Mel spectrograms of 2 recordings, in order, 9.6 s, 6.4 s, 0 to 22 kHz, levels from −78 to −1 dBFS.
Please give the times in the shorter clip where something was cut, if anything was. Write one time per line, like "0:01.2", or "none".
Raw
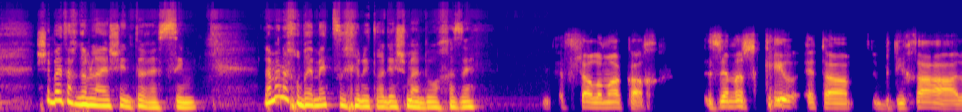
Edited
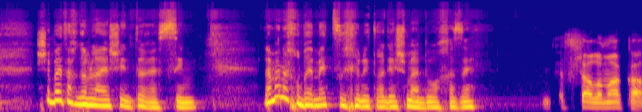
none

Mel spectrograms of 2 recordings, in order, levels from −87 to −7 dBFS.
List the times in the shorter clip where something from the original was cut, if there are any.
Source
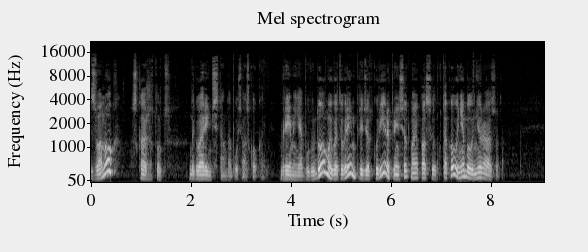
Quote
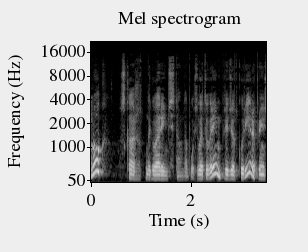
0:01.0
0:02.1

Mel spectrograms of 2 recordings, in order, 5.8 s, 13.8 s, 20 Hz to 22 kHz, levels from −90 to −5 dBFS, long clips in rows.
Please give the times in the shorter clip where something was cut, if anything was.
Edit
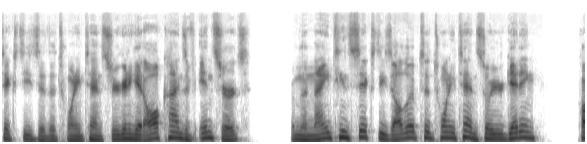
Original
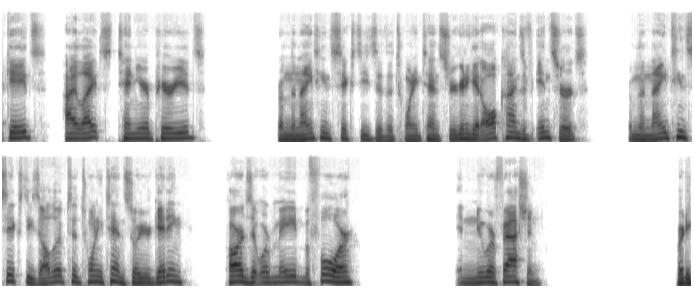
none

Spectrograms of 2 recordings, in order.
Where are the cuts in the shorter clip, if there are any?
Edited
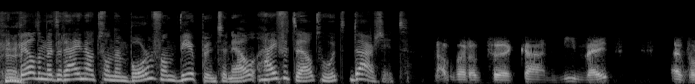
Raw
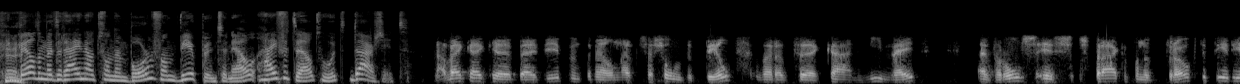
0:04.5

